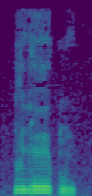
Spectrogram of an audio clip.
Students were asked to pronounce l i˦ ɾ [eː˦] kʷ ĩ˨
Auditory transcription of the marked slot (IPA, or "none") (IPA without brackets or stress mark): eː˦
